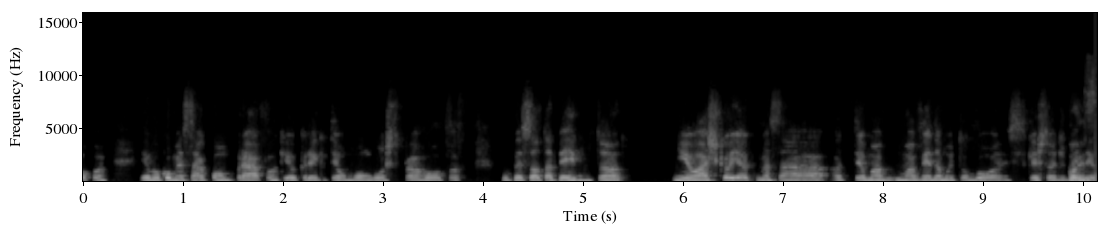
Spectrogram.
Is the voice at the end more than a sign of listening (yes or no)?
yes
